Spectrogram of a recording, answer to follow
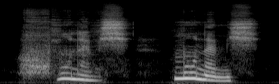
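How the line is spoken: Murmured at last. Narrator (French): murmura-t-elle enfin

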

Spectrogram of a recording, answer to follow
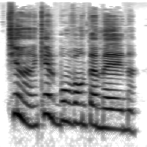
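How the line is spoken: Cheerful exclamation. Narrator (French): s'écria gaiement Denis

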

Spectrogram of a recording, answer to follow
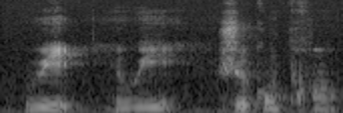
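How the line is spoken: Weak reply. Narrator (French): répondit-elle faiblement

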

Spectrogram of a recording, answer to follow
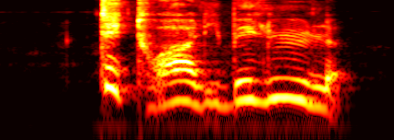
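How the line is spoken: Growling. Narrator (French): gronda Lebedev

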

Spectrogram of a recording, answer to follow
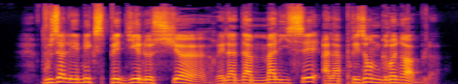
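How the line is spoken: Authoritative interruption. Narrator (French): coupait Dérigny d'un ton autoritaire

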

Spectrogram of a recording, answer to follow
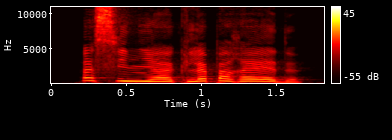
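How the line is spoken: Loud resonant exclamation. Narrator (French): s'exclama Castelrajac de sa voix sonore

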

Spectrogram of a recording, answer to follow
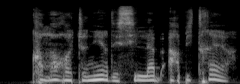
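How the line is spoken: Whispered through teeth. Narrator (French): souffla Avril entre ses dents

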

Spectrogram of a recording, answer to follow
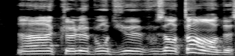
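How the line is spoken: Exclaiming. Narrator (French): s'écria Louis XVI

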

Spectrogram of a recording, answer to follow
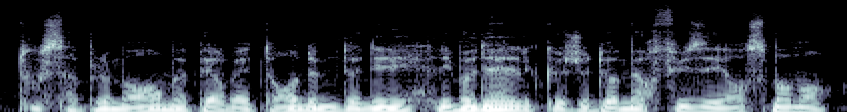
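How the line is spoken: Gentle, smiling. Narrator (French): dit-elle en souriant doucement

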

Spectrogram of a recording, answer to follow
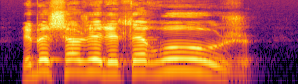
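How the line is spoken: Exclaimed. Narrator (French): s'écria Mano

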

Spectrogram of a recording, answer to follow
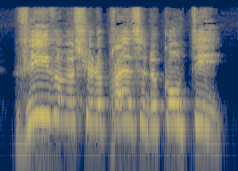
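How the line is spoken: Crowd shouting. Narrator (French): cria la foule

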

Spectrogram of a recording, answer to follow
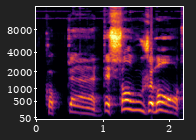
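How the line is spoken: Thunderous cry. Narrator (French): s'écria-t-il d'une voix formidable

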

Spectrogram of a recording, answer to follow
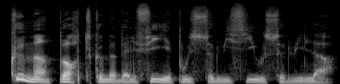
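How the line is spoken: Cold reply. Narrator (French): répondit froidement Philippe

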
